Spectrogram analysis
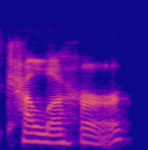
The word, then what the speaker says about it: Kelleher: I always tell them it's 3 syllables. It helps with the spelling. So it's Kelleher.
